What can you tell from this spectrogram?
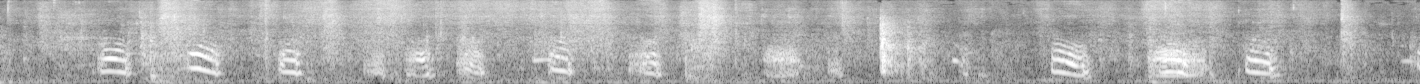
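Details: Newborn Akita puppies in Akita, Japan, beside their mother as she nurses and cleans them. They give thin, arched squealing whimpers about twice a second, soft and slightly blurred, with faint rustling underneath.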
